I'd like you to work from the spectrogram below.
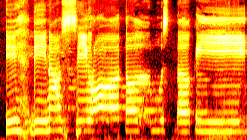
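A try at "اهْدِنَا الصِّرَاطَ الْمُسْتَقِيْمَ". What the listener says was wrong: Ihdinasi jangan si. Jangan si Bunda. Sod. Sod. Ya, pangkal lidah diangkat, dia huruf tebal. Ya, jadi tadi Bunda ihdinasi itu masih huruf sin.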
